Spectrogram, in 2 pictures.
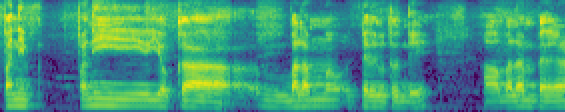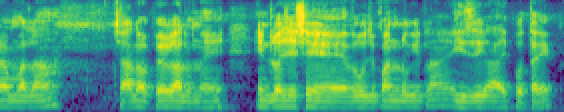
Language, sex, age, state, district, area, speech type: Telugu, male, 30-45, Telangana, Vikarabad, urban, spontaneous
